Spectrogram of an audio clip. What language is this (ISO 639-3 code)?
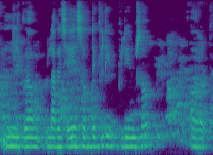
mai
